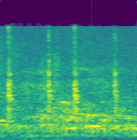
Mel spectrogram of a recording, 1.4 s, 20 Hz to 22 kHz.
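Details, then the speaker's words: Smiths Enfield 8-day oak mantel clock, about 1930, sitting on an uneven surface: tick-tock with alternating long and short gaps, ticking heavier on one side, out of beat and likely to stop eventually; adjustable at the back. "And you can hear it's ticking one side more than the other. It's like ticking more than talking, which means it will eventually come to a stop."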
